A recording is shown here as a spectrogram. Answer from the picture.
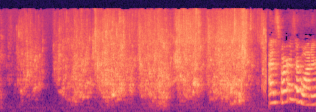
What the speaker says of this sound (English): So let's get our water all mixed up and see what it looks like.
